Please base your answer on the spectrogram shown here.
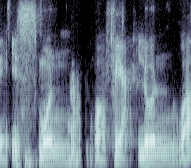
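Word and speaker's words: فعل: Fi'il. Ya, kita bacanya fi'il, tapi aslinya fi'. Fi'lun ya. Fi'lun.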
